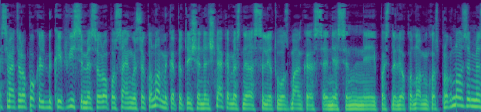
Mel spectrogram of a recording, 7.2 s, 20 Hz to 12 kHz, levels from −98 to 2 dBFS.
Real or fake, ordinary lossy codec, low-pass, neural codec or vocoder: fake; MP3, 48 kbps; 10.8 kHz; vocoder, 48 kHz, 128 mel bands, Vocos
